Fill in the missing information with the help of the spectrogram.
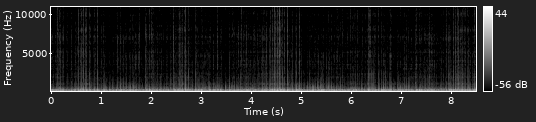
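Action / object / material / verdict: scrape / foam microphone windscreen / foam / none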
